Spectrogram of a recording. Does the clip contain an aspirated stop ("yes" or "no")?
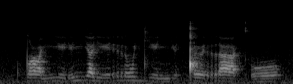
no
